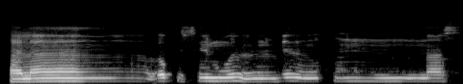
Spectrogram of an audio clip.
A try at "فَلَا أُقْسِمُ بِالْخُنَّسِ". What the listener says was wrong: হ্যাঁ, এখানে দেখেন, ফালা উকসিমু বলে টান দিয়েছেন। মিম পেশ মু হারাকাত আছে, তাই না? হারাকাতের পড়াকে তাড়াতাড়ি পড়তে হবে। ফালা, এই যে উপরে মাদ রয়েছে, মাদের পরে এখানে হামজা দ্বিতীয় শব্দের মধ্যে এসে বা ভিন্ন রূপে এসে, দেখেন তো আলিফের রূপে, তাই না? তাহলে মাদ্দে মুনফাসিল, মাদ্দে মুনফাসিলকে 2 থেকে 3 আলিফ টান দিতে হবে।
